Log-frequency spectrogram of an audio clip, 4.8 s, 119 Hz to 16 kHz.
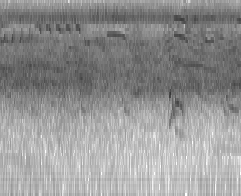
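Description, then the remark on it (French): A dense chorus of large and small gulls calling at a winter roost on a wide expanse of water about 80 cm deep, where up to more than a thousand birds gather every evening: many overlapping high squealing cries forming a steady wash, with one sharper call briefly rising above the rest near the end. “c'est un grand site d'hivernage pour les et de dortoir, hein, pour les goélands et les mouettes qui viennent ici par jusqu'à plus d'un millier d'individus, hein, se rejoignent tous les soirs ici sur cette grande plaine d'eau.”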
